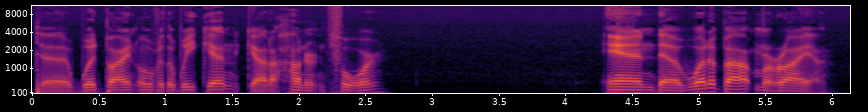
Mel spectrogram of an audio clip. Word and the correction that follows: Mora: Or Mora, I should say. Mora. Keep pronouncing her name wrong. Better get it right soon.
